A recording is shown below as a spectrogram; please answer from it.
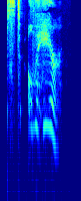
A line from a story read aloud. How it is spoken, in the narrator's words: JR whispered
